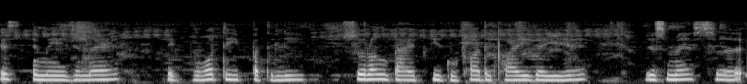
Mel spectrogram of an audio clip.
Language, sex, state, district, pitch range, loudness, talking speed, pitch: Hindi, female, Chhattisgarh, Raigarh, 205-225 Hz, -16 LUFS, 130 wpm, 215 Hz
